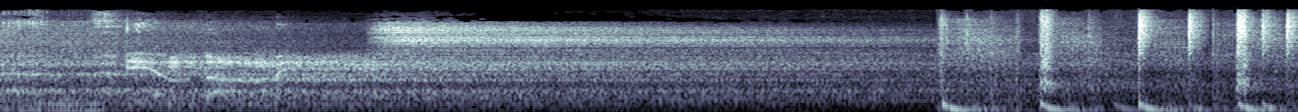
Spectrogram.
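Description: Tail of a radio station drop: a rushing noise effect with gliding electronic tones that slowly fades down. About four and a half seconds in, an oldschool house track's kick drum starts, a deep thump about twice a second, each thump dropping in pitch.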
